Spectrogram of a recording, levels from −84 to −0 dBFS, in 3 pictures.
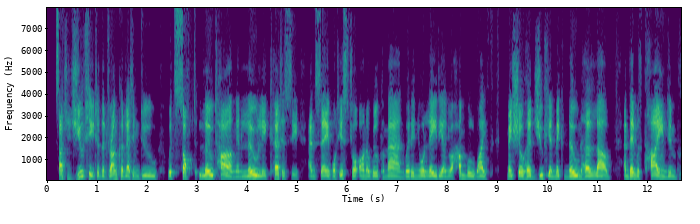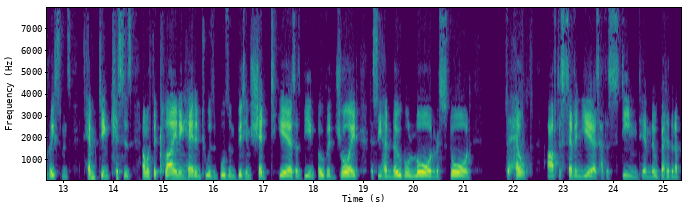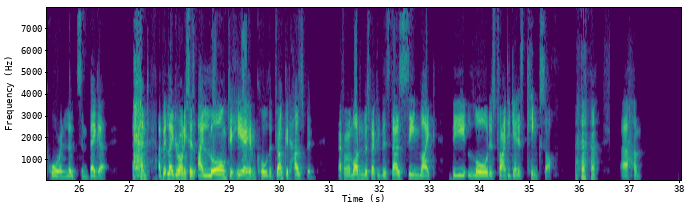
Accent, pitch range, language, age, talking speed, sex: British, 125-160 Hz, English, 20-39, 185 wpm, male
